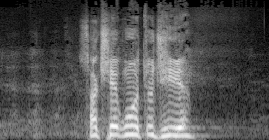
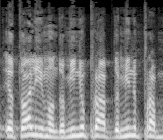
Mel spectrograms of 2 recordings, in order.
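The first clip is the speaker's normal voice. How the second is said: ordinary talk, nothing marked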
